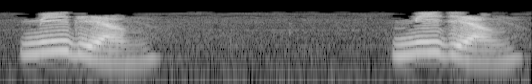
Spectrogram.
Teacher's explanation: 注意字母 e 的发音是长的 e，而字母组合 iu 的发音是 ear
